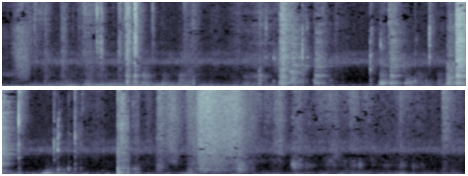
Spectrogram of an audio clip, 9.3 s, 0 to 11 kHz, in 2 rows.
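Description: Paper shop towel rustling and rubbing on the cylinder walls of a bare Ford 4.6 4V engine block as they are wiped with automatic transmission fluid, with scattered light clicks and knocks of handling; the longest rubbing comes a little before the end.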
